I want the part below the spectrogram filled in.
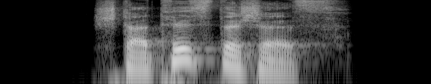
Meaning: strong/mixed nominative/accusative neuter singular of statistisch
- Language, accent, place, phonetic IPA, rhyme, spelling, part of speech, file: German, Germany, Berlin, [ʃtaˈtɪstɪʃəs], -ɪstɪʃəs, statistisches, adjective, De-statistisches.ogg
